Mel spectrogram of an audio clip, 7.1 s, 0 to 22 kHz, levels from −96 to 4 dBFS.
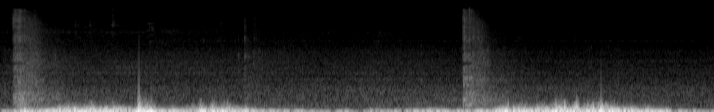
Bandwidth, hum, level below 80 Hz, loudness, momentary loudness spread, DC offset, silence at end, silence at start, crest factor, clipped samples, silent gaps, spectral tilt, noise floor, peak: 0.9 kHz; none; -24 dBFS; -29 LUFS; 22 LU; under 0.1%; 0 s; 0 s; 16 dB; under 0.1%; none; -9 dB/octave; -41 dBFS; -4 dBFS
